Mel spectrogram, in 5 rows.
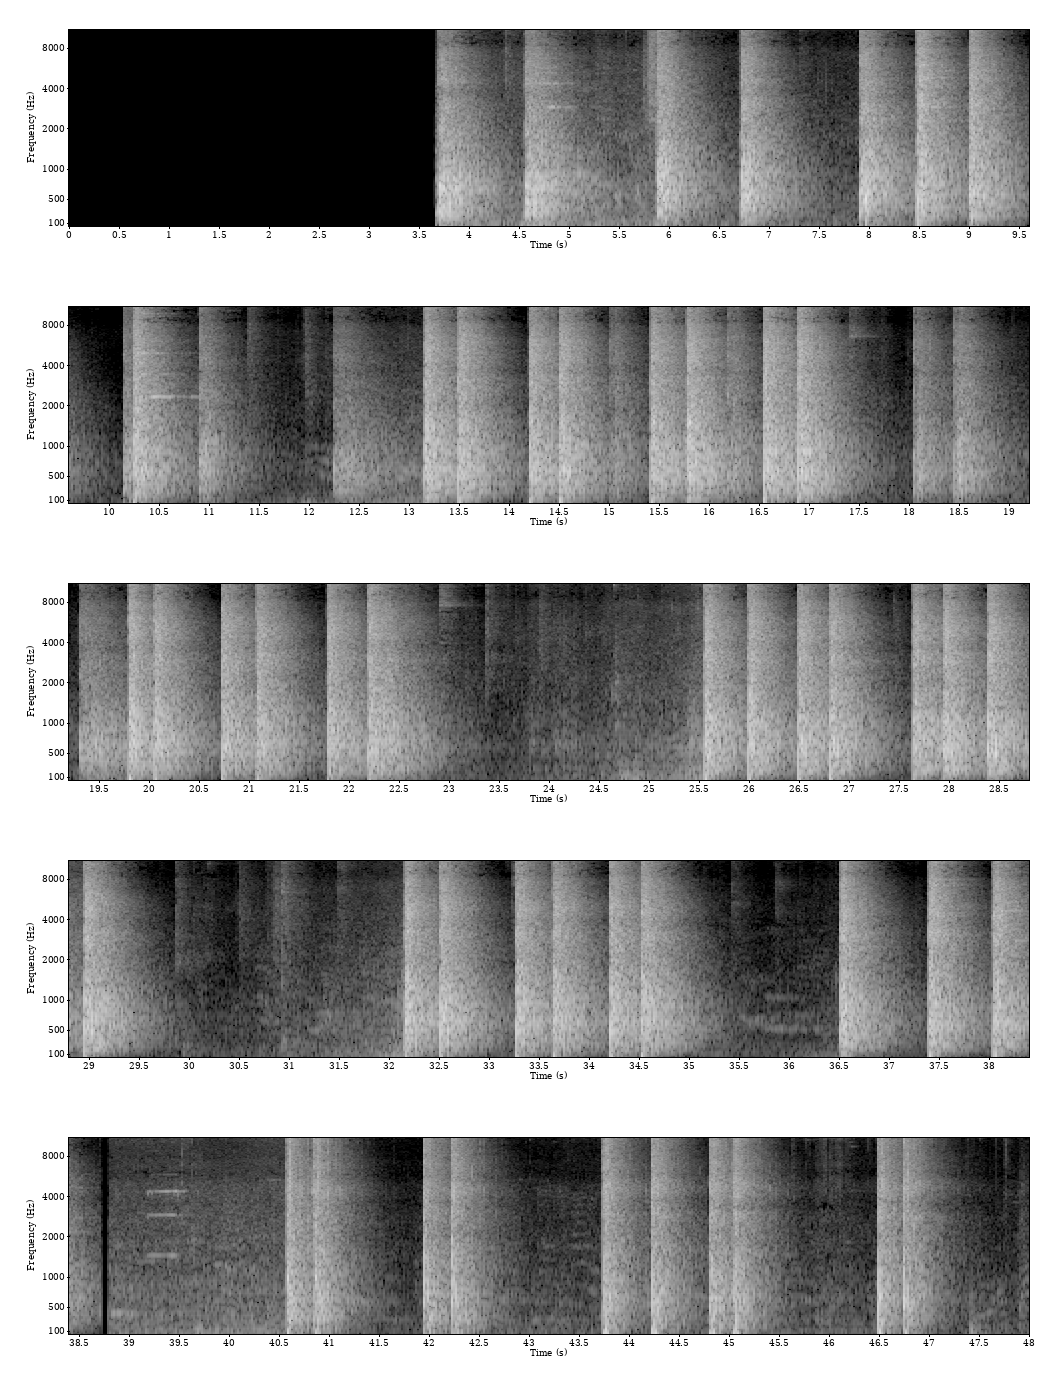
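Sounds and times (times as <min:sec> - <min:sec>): pistol shots with ringing echo: 0:03.7 - 0:05.2, 0:05.8 - 0:07.3, 0:07.9 - 0:11.4, 0:12.2 - 0:22.9, 0:25.5 - 0:29.7, 0:32.1 - 0:35.2, 0:36.5 - 0:38.7, 0:40.6 - 0:42.8, 0:43.7 - 0:45.6, 0:46.5 - 0:47.3.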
